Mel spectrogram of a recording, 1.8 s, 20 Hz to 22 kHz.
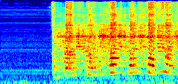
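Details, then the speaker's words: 1977 Pontiac Firebird Formula parked since 2007 barn find, with a new positive battery terminal, a borrowed good battery, gas poured in and transmission fluid in the cylinders: fast rhythmic cranking, almost catching but no start; likely flooded. "It's trying. It was trying. Give her a little motivational spray."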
